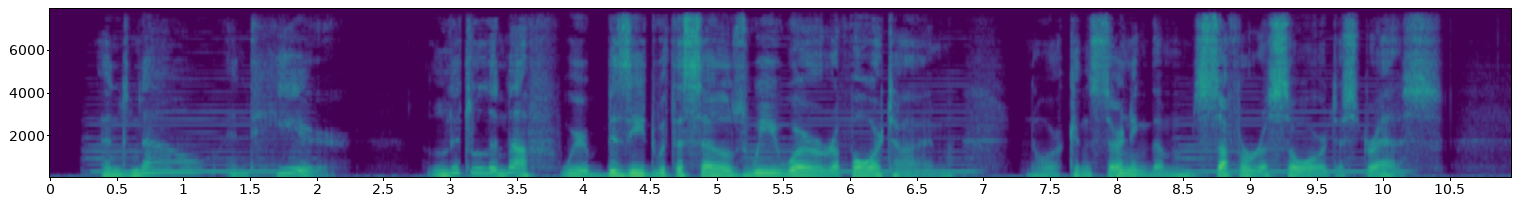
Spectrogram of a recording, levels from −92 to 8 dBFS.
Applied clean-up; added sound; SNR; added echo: none; Bowed string instrument; 16 dB; none.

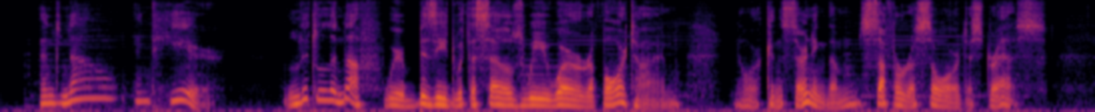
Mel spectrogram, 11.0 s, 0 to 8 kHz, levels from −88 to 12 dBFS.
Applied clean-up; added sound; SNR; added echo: neural separator model SepFormer DNS4.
